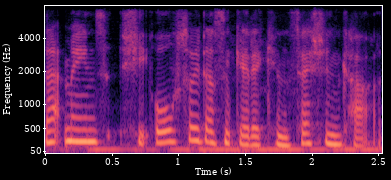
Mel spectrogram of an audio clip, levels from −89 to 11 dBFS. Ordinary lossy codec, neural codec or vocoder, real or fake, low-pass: Opus, 32 kbps; codec, 16 kHz, 8 kbps, FunCodec, trained on Chinese and English, 25 frames a second; fake; 7.2 kHz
